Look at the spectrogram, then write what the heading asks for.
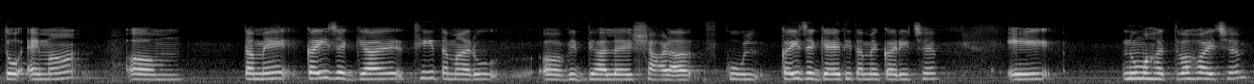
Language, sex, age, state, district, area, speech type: Gujarati, female, 18-30, Gujarat, Surat, urban, spontaneous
